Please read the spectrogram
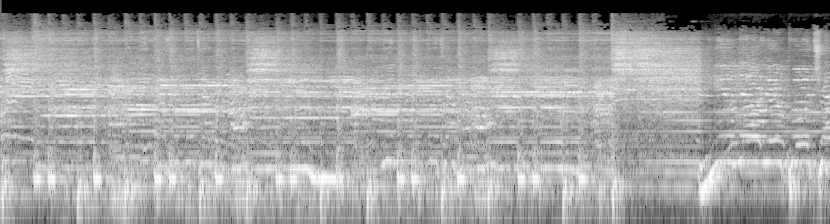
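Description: Live rock played on an electric guitar and a Ludwig drum kit, fast and steady with regular drum and cymbal hits. The cymbal wash thins out about nine seconds in, and a rising slide follows near the end.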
